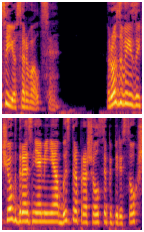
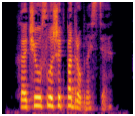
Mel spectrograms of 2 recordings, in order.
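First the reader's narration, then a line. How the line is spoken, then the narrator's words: Impassive. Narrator (Russian): бесстрастным тоном пояснил я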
